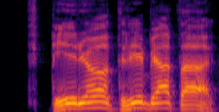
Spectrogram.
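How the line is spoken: Shout. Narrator (Russian): крикнул опомнившийся Прокунин

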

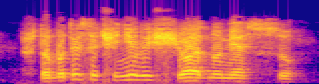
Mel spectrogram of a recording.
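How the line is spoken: Proud exclamation, father. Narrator (Russian): с гордостью воскликнул папа

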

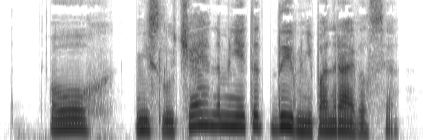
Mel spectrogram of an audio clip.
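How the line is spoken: Sighing. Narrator (Russian): вздохнул микроб

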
